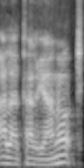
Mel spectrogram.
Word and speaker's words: all'italiano: Hello, everybody, and welcome to Cinema Italia, a podcast which is reveling and celebrating in everything all'italiano, cinema all'italiano, or cinema all'italiano, to give it the correct pronunciation.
